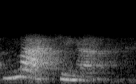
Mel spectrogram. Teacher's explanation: O má é acentuado e é a sílaba falada com mais intensidade, mais alto, mais intensa. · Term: sílaba tônica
